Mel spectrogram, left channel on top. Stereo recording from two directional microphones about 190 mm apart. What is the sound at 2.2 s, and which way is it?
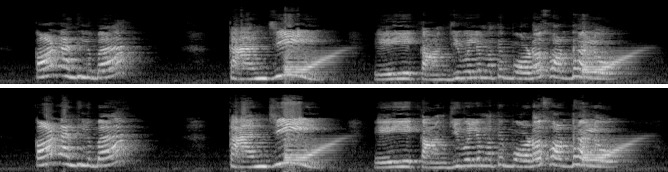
Speech, 15° right (ahead or behind).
